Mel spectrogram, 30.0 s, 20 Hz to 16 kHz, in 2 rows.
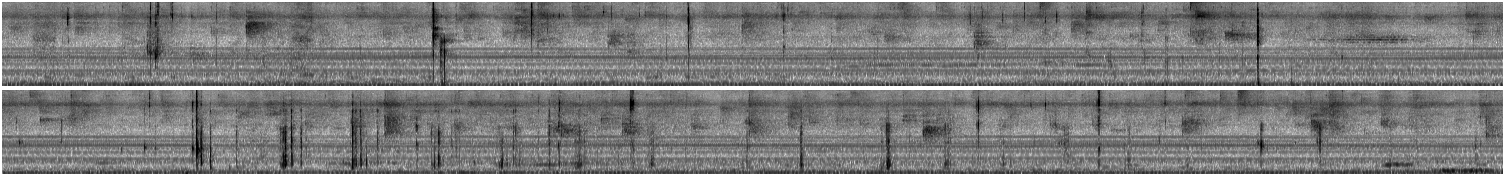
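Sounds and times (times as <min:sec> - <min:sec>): electrical hum: 0:00.0 - 0:30.0
slate crunching between teeth: 0:04.3 - 0:04.6, 0:16.4 - 0:28.5.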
